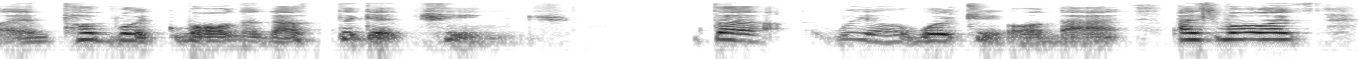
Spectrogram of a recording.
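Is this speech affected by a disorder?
Yes: cerebral palsy; from birth, wheelchair user.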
